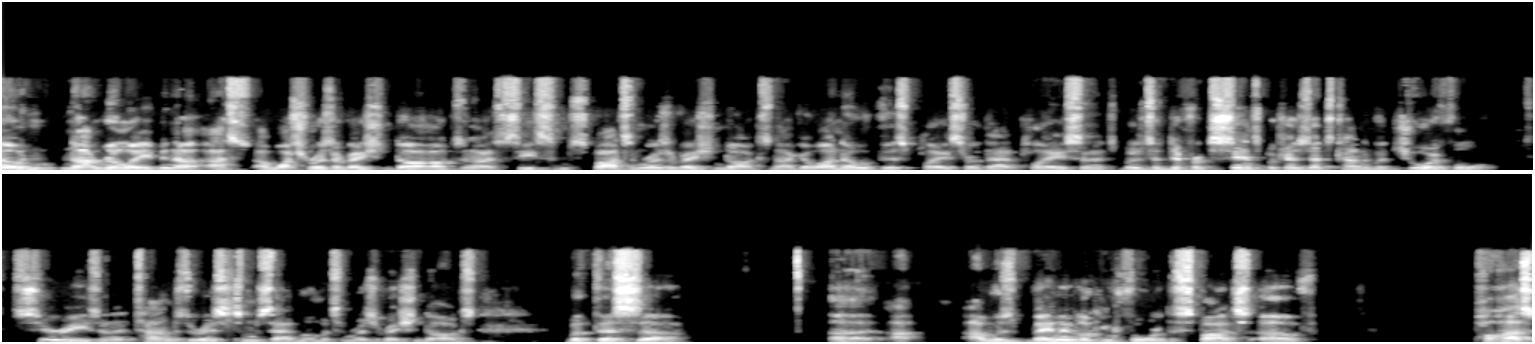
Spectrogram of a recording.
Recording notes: Global and virtual press conference.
